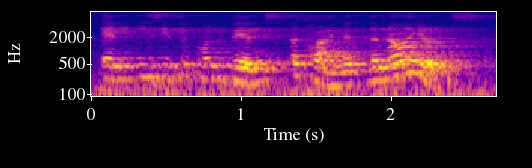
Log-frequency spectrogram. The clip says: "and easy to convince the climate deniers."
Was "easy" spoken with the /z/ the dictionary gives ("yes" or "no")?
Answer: yes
